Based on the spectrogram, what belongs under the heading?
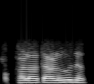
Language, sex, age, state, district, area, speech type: Odia, male, 18-30, Odisha, Jagatsinghpur, rural, conversation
